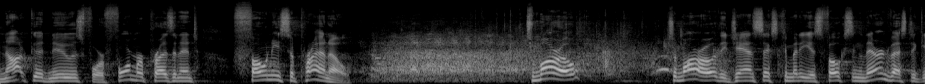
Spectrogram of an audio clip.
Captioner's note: laughter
